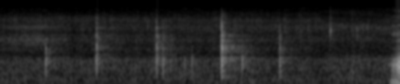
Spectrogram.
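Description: Chopped onion being scraped from a glass bowl with a wooden spoon into a pan of browned minced meat: faint light clicks and taps, about half a dozen spread through.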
